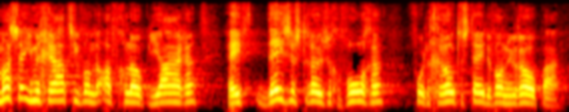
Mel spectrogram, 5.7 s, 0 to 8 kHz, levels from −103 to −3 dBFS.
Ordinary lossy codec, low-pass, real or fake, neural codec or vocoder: none; 7.2 kHz; real; none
